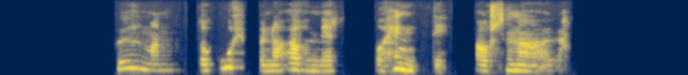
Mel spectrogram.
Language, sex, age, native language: Icelandic, female, 40-49, Finnish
